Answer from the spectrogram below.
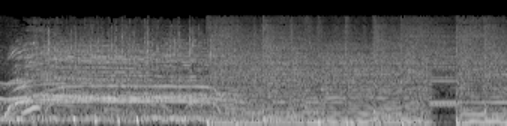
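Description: crowd, crowd cheering

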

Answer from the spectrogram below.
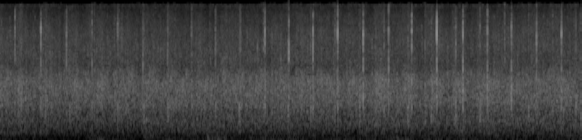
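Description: crowd, thunderous applause

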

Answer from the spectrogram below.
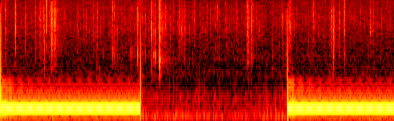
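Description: signal or alarm, telephone ringing tone

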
